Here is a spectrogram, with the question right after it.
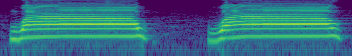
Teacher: दोनों हंठों को गोल करेंगे तो वाव अदा हो जाएगा। वाव दोनों होठों के गोलाई से वाव अदा होता है।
